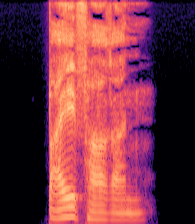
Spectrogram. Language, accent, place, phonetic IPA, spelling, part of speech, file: German, Germany, Berlin, [ˈbaɪ̯ˌfaːʁɐn], Beifahrern, noun, De-Beifahrern.ogg
- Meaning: dative plural of Beifahrer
